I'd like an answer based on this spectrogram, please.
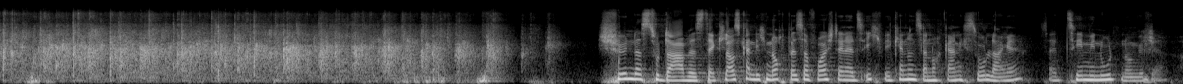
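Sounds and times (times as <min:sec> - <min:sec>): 
audience applause: 0:00.0 - 0:05.6
speech: 0:06.2 - 0:11.8.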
